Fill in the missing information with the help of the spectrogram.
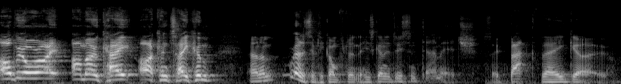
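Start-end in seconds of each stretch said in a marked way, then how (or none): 0.0-2.2 high-pitched shouting in a character voice. Voicing a game figure who yells while falling back: character yelling. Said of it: "the Kelemorph has just yelled".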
